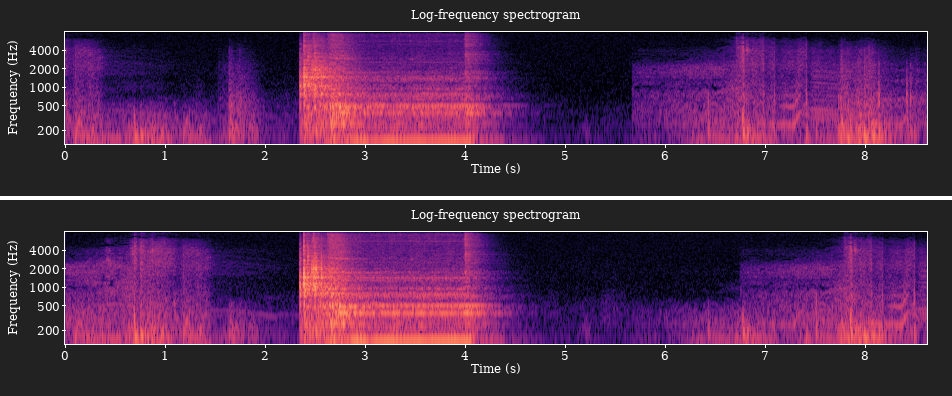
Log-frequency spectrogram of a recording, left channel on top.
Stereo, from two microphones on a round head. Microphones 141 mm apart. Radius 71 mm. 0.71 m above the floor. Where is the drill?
30° right (ahead or behind), 0.6 m.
